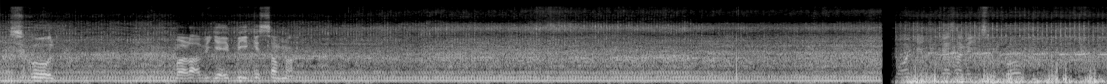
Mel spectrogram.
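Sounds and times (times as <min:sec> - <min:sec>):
motorcycle engine running: 0:00.0 - 0:11.0
wind and road noise: 0:00.0 - 0:11.0.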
